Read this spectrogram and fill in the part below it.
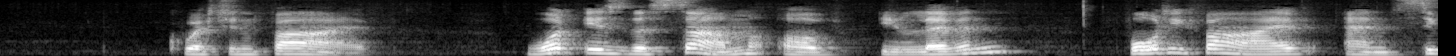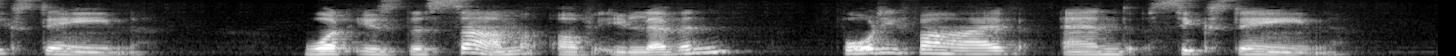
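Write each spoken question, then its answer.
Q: What is the sum of 11, 45, and 16?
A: 72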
